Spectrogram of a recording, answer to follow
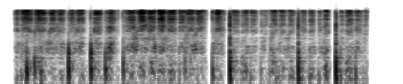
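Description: Writing sound effect: a pen scratching on paper in quick, uneven strokes, stopping about half a second before the end.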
